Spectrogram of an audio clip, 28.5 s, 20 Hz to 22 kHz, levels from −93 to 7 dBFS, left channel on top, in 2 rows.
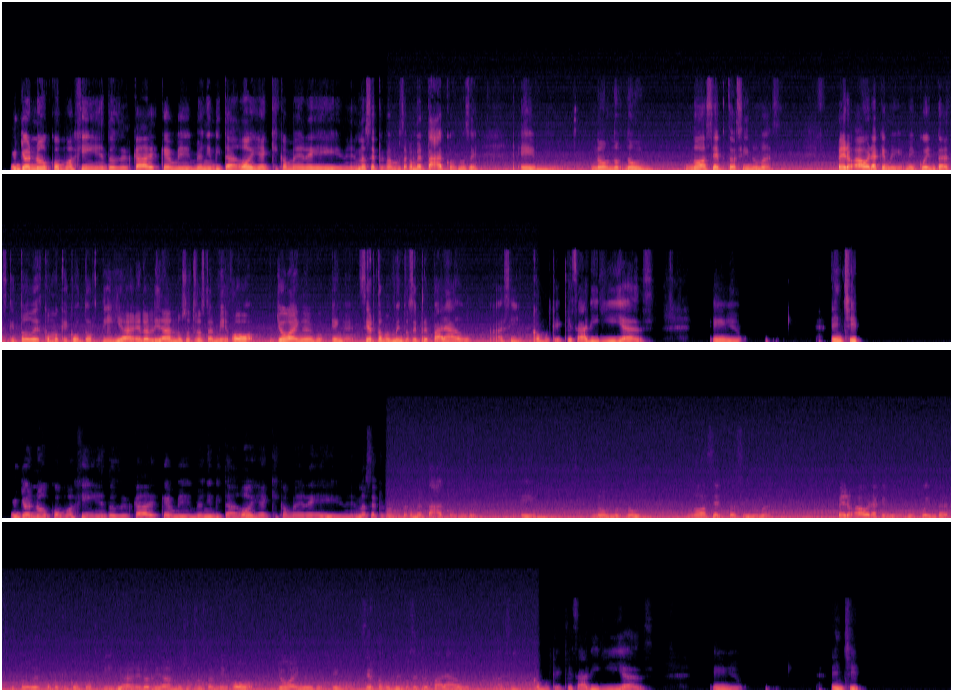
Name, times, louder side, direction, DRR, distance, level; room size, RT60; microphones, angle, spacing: voice 1, 0.1-7.2 7.8-8.4 8.8-9.8 10.2-11.6 12.5-21.3 21.6-23.9 24.9-25.3 26.7-27.1, left 7 dB, 90° left, 0.3 m, -29 dB
sound 1, 5.7-22.3, right 2 dB, 45° right, 0.6 m, -39 dB
4.5 x 2.2 x 2.3 m
head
